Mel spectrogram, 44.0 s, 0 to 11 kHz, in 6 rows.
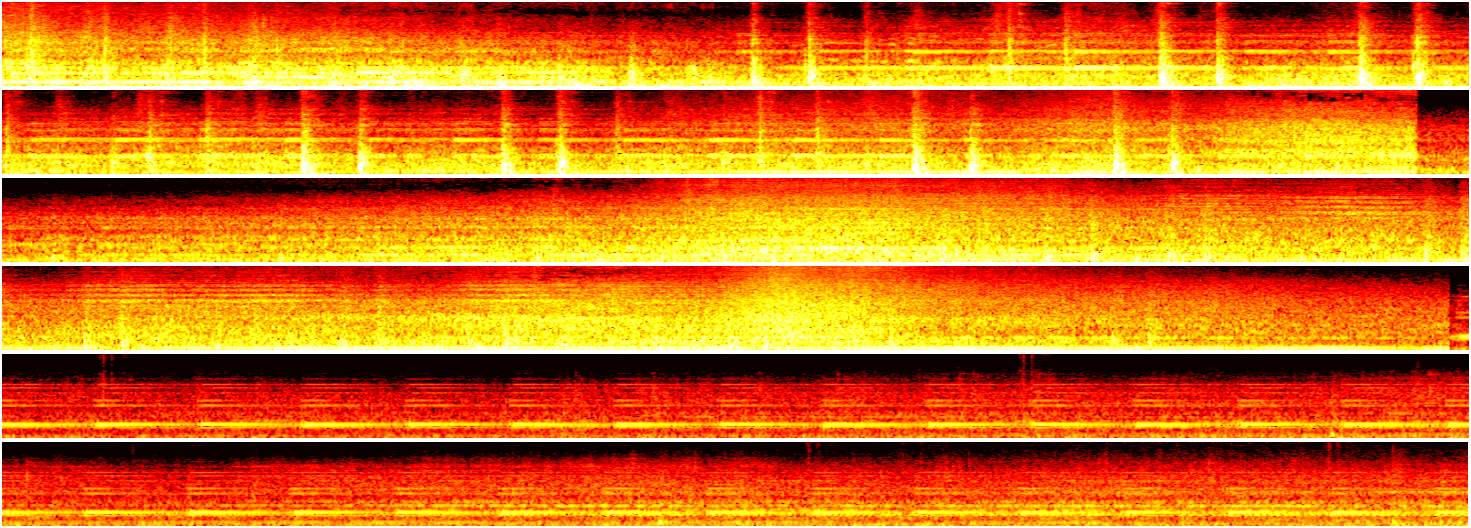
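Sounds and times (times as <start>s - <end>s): train wheels clicking over rail joints: 0.0s - 13.7s, 17.3s - 26.7s
low hum of running train: 0.0s - 44.0s.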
